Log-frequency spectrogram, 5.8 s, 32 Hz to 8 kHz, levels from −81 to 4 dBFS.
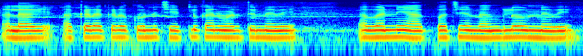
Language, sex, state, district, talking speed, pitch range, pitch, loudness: Telugu, female, Telangana, Mahabubabad, 90 wpm, 195-205 Hz, 200 Hz, -14 LUFS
